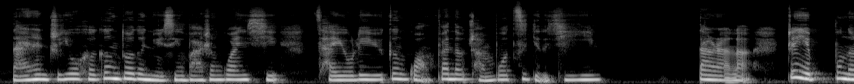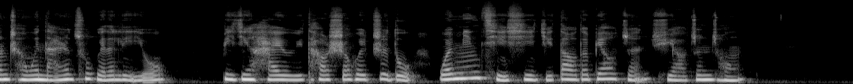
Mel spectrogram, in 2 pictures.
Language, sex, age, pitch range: Chinese, female, 10-29, 190-230 Hz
